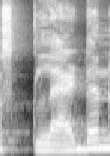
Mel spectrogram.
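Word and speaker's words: Schleiden: कुछ लोग इसको स्क्लैडन भी प्रोनाउंस करेंगे इस नाम को। इट डजेंट मैटर, आप कुछ भी प्रोनाउंस करें, आपको पता होना चाहिए कि कौन सा नाम था ये।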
